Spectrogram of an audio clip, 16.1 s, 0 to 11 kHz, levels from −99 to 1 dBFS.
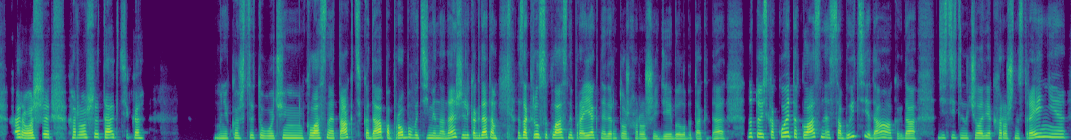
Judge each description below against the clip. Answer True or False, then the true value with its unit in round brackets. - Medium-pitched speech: False (200 Hz)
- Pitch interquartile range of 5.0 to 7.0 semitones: False (3.7 semitones)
